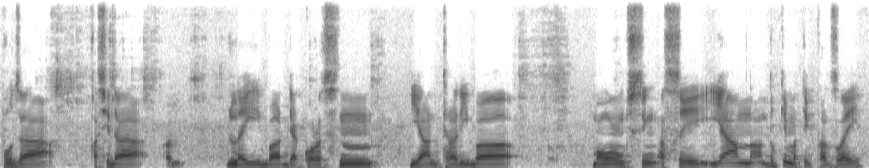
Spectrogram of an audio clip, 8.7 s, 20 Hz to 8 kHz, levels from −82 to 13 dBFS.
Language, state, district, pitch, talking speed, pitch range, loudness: Manipuri, Manipur, Imphal West, 115 Hz, 70 wpm, 110-125 Hz, -15 LUFS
